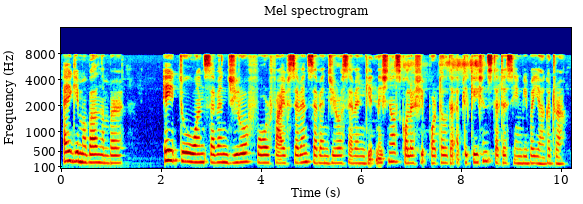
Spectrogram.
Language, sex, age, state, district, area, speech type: Manipuri, female, 18-30, Manipur, Senapati, urban, read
